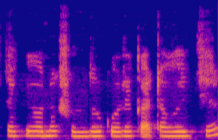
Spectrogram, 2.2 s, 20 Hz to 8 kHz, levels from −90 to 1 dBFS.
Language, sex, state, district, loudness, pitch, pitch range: Bengali, female, West Bengal, Purulia, -22 LUFS, 255 Hz, 255-270 Hz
